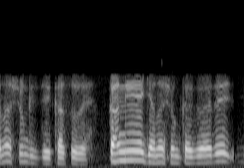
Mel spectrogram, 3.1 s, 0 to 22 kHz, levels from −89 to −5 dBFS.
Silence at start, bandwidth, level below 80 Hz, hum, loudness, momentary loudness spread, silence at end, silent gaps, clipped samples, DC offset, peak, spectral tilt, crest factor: 0 s; 3.6 kHz; -72 dBFS; none; -29 LUFS; 9 LU; 0.15 s; none; under 0.1%; under 0.1%; -10 dBFS; -8.5 dB/octave; 18 dB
